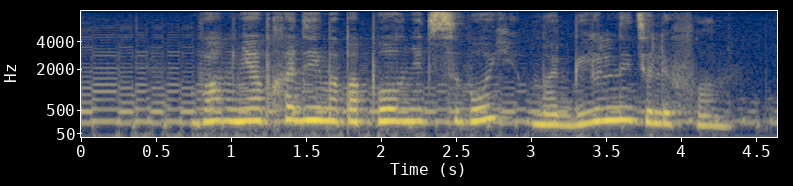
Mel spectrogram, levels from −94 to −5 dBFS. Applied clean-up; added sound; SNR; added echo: none; Wind instrument, woodwind instrument; 14 dB; none.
